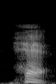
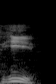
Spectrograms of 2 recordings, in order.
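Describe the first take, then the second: First: It is said with the Lakota pronunciation. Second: It is said with the English pronunciation. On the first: The speaker calls it right. "in the Lakota, it's pronounced as he" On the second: The speaker calls it wrong. "it's not he"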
